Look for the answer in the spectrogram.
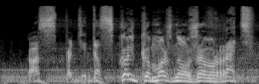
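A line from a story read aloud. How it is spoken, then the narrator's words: Angry hiss. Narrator (Russian): Ираида Павловна злобно зашипела на дочь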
